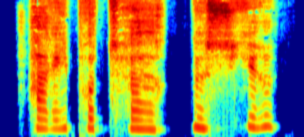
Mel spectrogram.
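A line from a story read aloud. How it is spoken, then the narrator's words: Trembling squeak. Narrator (French): couina l'elfe, tremblant de la tête aux pieds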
